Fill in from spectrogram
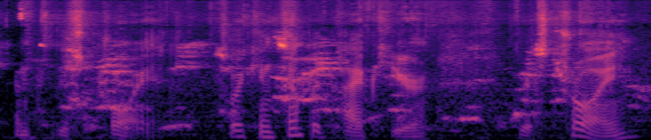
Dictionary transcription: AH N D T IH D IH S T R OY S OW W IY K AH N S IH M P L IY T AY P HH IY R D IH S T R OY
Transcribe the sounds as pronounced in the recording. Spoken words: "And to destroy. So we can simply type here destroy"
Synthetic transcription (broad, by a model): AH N T IH D IH S T R OY S OW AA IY K AH N S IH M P IY T AY P HH IY R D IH S T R OY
